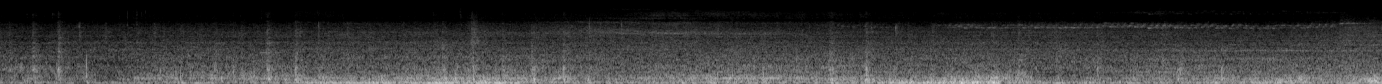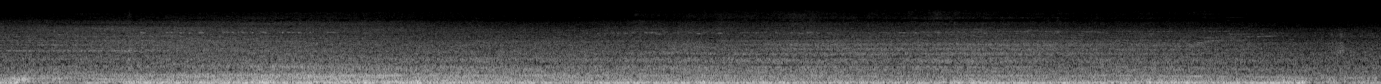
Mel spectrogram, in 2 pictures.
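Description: First-generation Amtrak Acela Express trainset rolling slowly past, its coaches and power car giving a steady rumble of wheels on rail. A faint high whine comes in from about ten to thirteen seconds in.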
